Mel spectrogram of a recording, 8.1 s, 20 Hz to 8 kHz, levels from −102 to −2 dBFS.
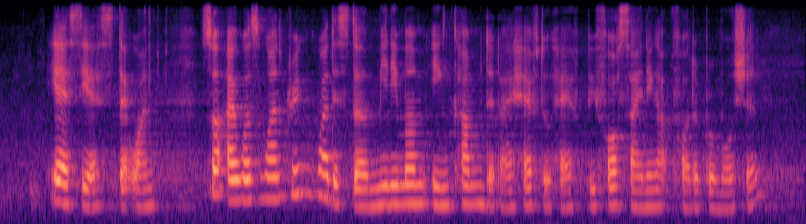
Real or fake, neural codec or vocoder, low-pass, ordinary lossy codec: real; none; 7.2 kHz; none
